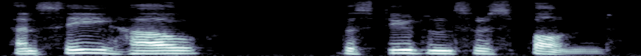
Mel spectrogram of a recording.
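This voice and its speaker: A man whose first language is Punjabi, giving an online lecture to teachers in a measured, reflective way with frequent restarts, heard over a video call. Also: a little high, lively intonation, darkish tone, no echo. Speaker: conference speaker. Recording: dull lo-fi video call audio.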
